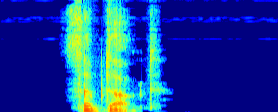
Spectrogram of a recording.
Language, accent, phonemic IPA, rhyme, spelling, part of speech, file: English, Australia, /sʌbˈdʌkt/, -ʌkt, subduct, verb, En-au-subduct.ogg
- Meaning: 1. To push under or below 2. To move downwards underneath something 3. To remove; to deduct; to take away; to disregard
